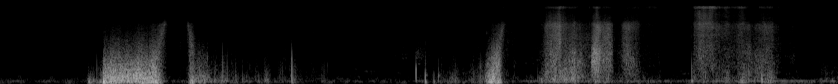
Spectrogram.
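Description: A phone rubs and bumps against the microphone.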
